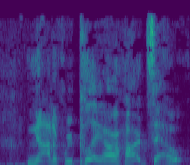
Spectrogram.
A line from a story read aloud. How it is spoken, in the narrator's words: Christina exclaimed with emotion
